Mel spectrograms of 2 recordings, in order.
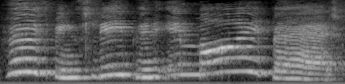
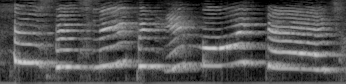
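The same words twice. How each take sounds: First: Middle-pitched, raised sing-song bear; put-on voice, moderately higher than usual; storybook bear voice. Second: Tiny, very high squeaky bear voice; extremely high little storybook bear. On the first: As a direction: act out the middle bear's question. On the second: Acted. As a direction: squeal it out right at the top of the voice. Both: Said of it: "not only people's voices that make high and low sounds".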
